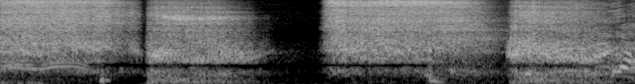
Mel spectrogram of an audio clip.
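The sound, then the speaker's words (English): A man imitates heavy, rasping breathing with a blanket pulled over his face: three long, loud, airy breaths drawn in and pushed out, with brief pauses between them and no talking. “And he's just doing this breathing where he's just going.”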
